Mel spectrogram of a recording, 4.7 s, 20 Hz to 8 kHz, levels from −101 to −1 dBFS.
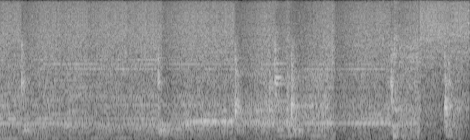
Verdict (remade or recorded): recorded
